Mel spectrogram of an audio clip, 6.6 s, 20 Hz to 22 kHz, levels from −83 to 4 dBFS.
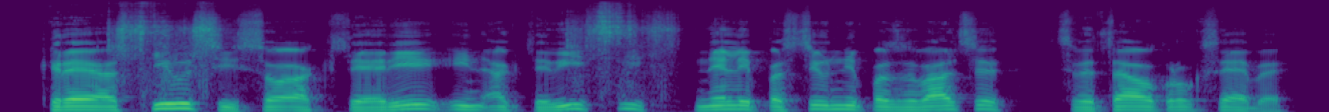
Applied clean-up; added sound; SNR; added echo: neural mask model RNNoise.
